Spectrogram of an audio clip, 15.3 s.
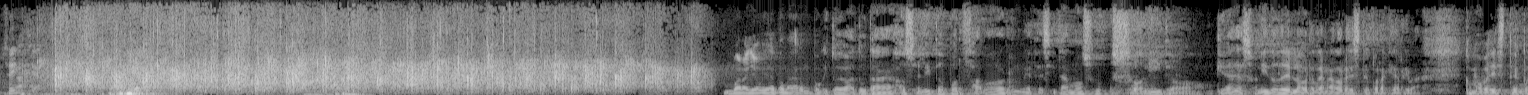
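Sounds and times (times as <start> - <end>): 
speech: 0.0 - 1.7, 7.3 - 15.2
audience applause: 0.0 - 7.2.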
